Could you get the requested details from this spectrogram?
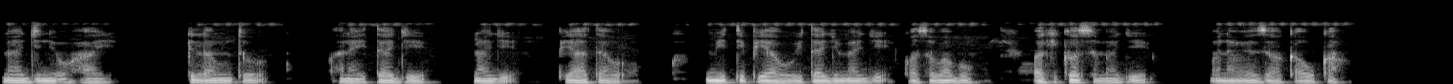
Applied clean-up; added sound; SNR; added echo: none; none; none; none.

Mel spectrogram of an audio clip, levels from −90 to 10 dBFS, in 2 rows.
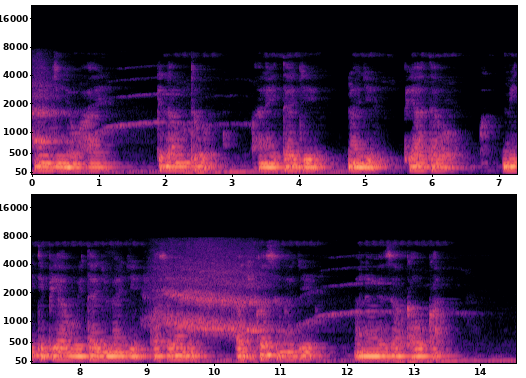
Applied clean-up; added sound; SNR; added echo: none; Car; 18 dB; reverberation time 0.7 s.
